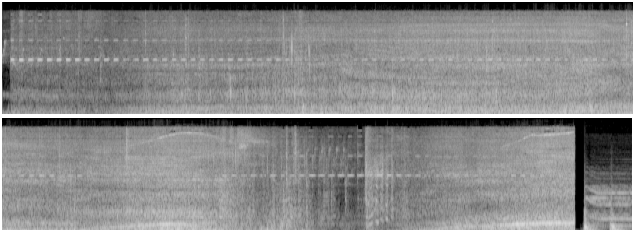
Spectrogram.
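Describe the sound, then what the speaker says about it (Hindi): A local transport truck reverses to unload its load for road work. A steady engine drone runs throughout under repeated reversing beeps, with two rising hiss-like air-brake releases and a loud burst near the end. "अभी यहाँ से गाड़ी घुमा के चलते पीछे की तरफ खाली करना है।"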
